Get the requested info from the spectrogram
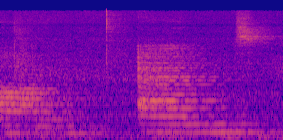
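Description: A woman singing slow, held notes: a short note at the start, then a longer one held steady from about a second in.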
